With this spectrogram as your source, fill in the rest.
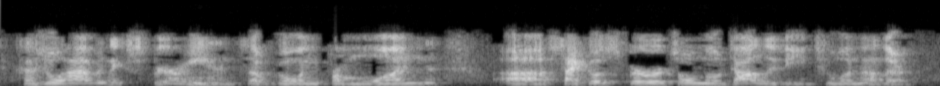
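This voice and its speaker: Medium pitch from a male speaker, with noticeable background noise and audible echo from the room. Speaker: tarot and esoteric teacher. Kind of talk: lecture.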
